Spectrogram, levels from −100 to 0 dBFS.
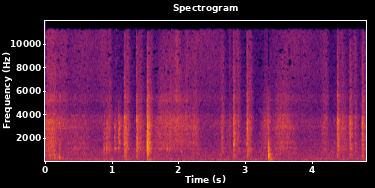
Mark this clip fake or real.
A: fake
